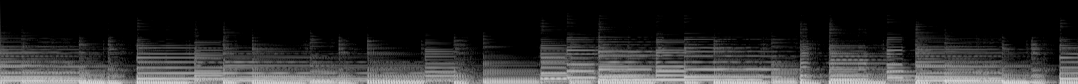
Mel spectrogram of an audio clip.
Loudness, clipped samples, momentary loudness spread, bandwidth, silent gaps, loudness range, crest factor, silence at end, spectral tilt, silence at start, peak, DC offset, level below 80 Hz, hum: -17 LUFS; under 0.1%; 5 LU; 3.7 kHz; none; 2 LU; 14 dB; 0 s; -11 dB/octave; 0 s; -2 dBFS; under 0.1%; -20 dBFS; none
